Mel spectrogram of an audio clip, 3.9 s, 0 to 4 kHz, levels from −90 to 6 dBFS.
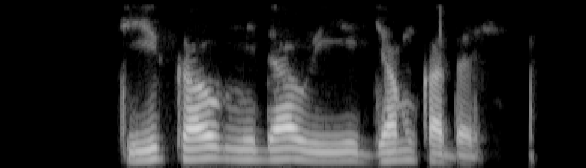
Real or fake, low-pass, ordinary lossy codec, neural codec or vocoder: real; 3.6 kHz; AAC, 32 kbps; none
